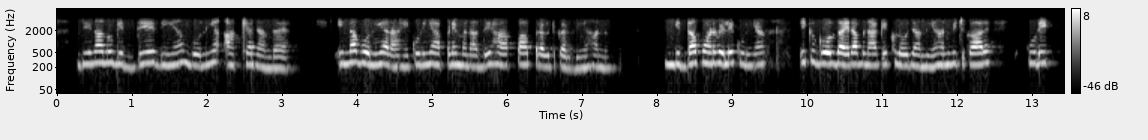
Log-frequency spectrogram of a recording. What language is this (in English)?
Punjabi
